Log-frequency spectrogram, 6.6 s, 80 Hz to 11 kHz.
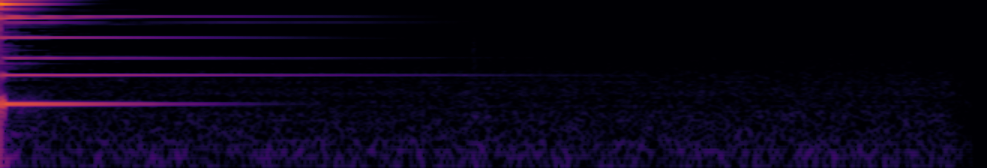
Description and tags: Soft wrench hit C3
Recorded with DPA 4021.
A chrome wrench/spanner tuned to a C3.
